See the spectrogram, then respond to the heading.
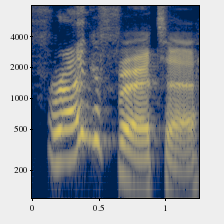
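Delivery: very exaggerated German accent, loud and high-pitched. Showing how Bane sounds in that show, exaggerated German accent as Bane. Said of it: "I'll say this as German as I possibly can".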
